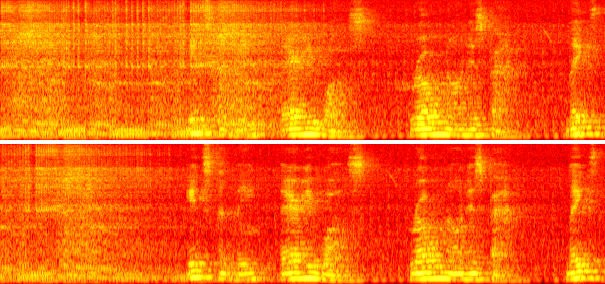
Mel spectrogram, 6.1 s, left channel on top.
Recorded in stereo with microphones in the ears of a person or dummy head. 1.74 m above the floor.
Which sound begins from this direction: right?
A man speaking, at 1.9 s.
